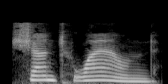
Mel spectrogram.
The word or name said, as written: shunt wound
